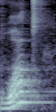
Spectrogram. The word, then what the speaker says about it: what: نعم, نأخذ كلمة what, لاحظ أنها تتألف من حرف W, H, A, N, T, غير أن حرف H هنا حرف صامت بمعنى أنه لا ينطق, وكل هذه الحروف تصبح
